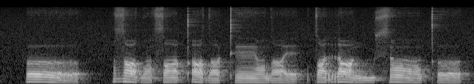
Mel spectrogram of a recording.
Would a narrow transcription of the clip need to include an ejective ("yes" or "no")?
yes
